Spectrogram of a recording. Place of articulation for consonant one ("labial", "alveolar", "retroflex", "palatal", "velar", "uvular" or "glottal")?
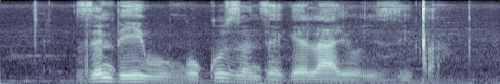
alveolar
